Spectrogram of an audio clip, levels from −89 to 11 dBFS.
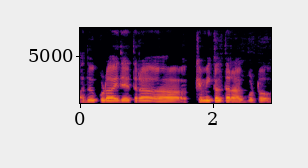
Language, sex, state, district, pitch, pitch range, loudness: Kannada, male, Karnataka, Shimoga, 130 Hz, 125-135 Hz, -18 LUFS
